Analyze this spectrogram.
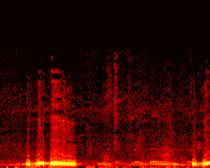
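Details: Spotted dove in vigorous song, a lure recording: a low coo phrase ending in a long steady note, a quiet gap with a thin faint whistle, then another phrase beginning.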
